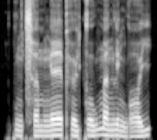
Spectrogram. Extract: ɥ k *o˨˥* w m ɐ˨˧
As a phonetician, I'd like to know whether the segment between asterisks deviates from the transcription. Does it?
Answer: no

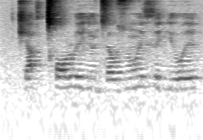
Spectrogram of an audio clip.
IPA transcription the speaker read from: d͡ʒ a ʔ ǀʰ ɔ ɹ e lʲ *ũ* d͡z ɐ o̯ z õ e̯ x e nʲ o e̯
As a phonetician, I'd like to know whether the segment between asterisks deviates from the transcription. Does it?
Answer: yes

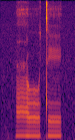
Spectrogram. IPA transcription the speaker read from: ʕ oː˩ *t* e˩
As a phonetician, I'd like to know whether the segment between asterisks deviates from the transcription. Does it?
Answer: no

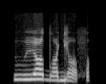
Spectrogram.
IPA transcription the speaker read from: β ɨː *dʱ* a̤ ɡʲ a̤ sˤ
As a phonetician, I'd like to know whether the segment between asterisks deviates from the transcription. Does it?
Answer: yes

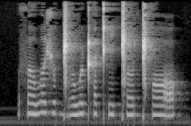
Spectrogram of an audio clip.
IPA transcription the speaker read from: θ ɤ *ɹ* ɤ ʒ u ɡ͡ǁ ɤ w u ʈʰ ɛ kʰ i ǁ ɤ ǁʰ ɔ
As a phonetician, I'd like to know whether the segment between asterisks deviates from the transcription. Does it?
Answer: yes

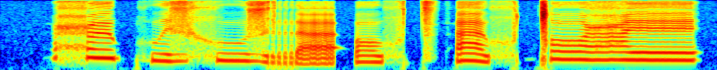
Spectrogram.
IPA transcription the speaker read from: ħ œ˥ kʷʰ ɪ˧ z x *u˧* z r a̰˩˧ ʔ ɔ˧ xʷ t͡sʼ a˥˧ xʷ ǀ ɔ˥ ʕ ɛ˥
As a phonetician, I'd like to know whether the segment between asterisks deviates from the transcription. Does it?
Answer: no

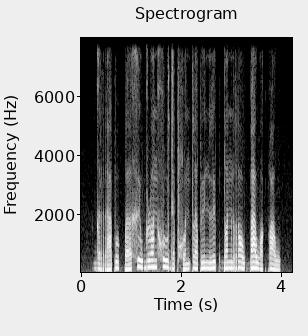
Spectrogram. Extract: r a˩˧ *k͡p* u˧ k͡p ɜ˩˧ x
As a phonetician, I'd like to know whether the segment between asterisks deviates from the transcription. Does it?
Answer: yes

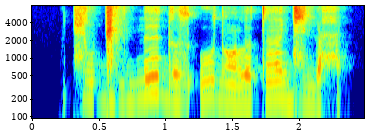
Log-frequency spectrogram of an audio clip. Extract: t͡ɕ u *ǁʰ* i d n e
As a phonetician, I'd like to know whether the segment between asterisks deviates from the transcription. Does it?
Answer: yes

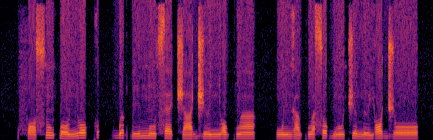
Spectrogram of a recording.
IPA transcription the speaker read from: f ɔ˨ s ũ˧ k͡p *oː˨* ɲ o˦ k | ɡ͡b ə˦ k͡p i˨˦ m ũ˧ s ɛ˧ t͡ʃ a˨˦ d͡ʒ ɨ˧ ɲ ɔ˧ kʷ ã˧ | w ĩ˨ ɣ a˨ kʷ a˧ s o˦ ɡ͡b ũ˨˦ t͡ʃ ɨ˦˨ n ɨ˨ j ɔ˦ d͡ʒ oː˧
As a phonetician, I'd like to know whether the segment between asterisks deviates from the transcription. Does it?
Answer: no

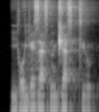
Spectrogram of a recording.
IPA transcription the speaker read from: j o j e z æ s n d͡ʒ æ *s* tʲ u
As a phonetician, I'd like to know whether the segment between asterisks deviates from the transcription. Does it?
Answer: no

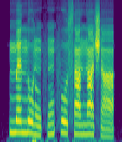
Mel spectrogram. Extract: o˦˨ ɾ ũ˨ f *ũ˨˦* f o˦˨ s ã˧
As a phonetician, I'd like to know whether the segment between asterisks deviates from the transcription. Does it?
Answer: no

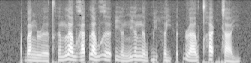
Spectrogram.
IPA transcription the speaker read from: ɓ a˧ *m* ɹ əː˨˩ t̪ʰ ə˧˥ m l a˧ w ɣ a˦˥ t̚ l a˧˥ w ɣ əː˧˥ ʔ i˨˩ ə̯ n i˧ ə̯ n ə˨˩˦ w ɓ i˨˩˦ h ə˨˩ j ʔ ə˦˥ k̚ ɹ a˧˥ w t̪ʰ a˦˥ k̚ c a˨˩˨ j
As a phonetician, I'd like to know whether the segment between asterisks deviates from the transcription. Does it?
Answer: yes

